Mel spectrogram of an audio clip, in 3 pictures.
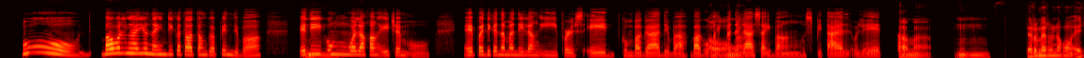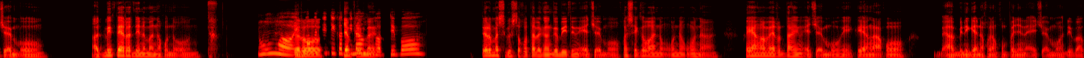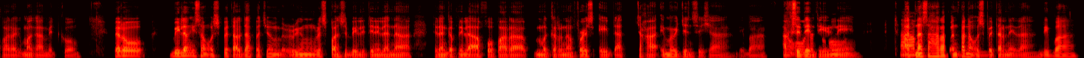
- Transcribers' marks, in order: chuckle
- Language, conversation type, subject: Filipino, podcast, May karanasan ka na bang natulungan ka ng isang hindi mo kilala habang naglalakbay, at ano ang nangyari?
